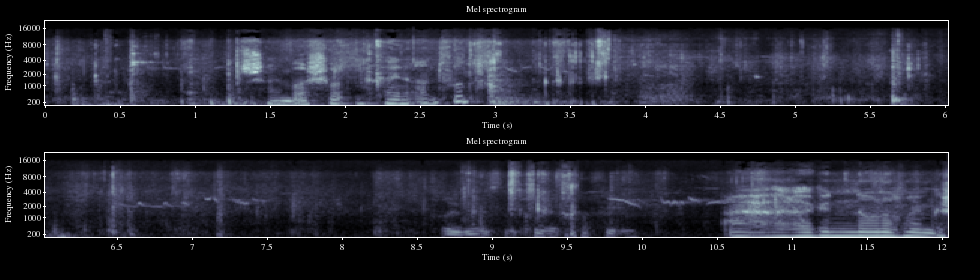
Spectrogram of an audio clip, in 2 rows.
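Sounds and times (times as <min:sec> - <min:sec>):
bird chirps: 0:00.0 - 0:12.0
footsteps crunching dry leaves: 0:00.8 - 0:09.2.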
